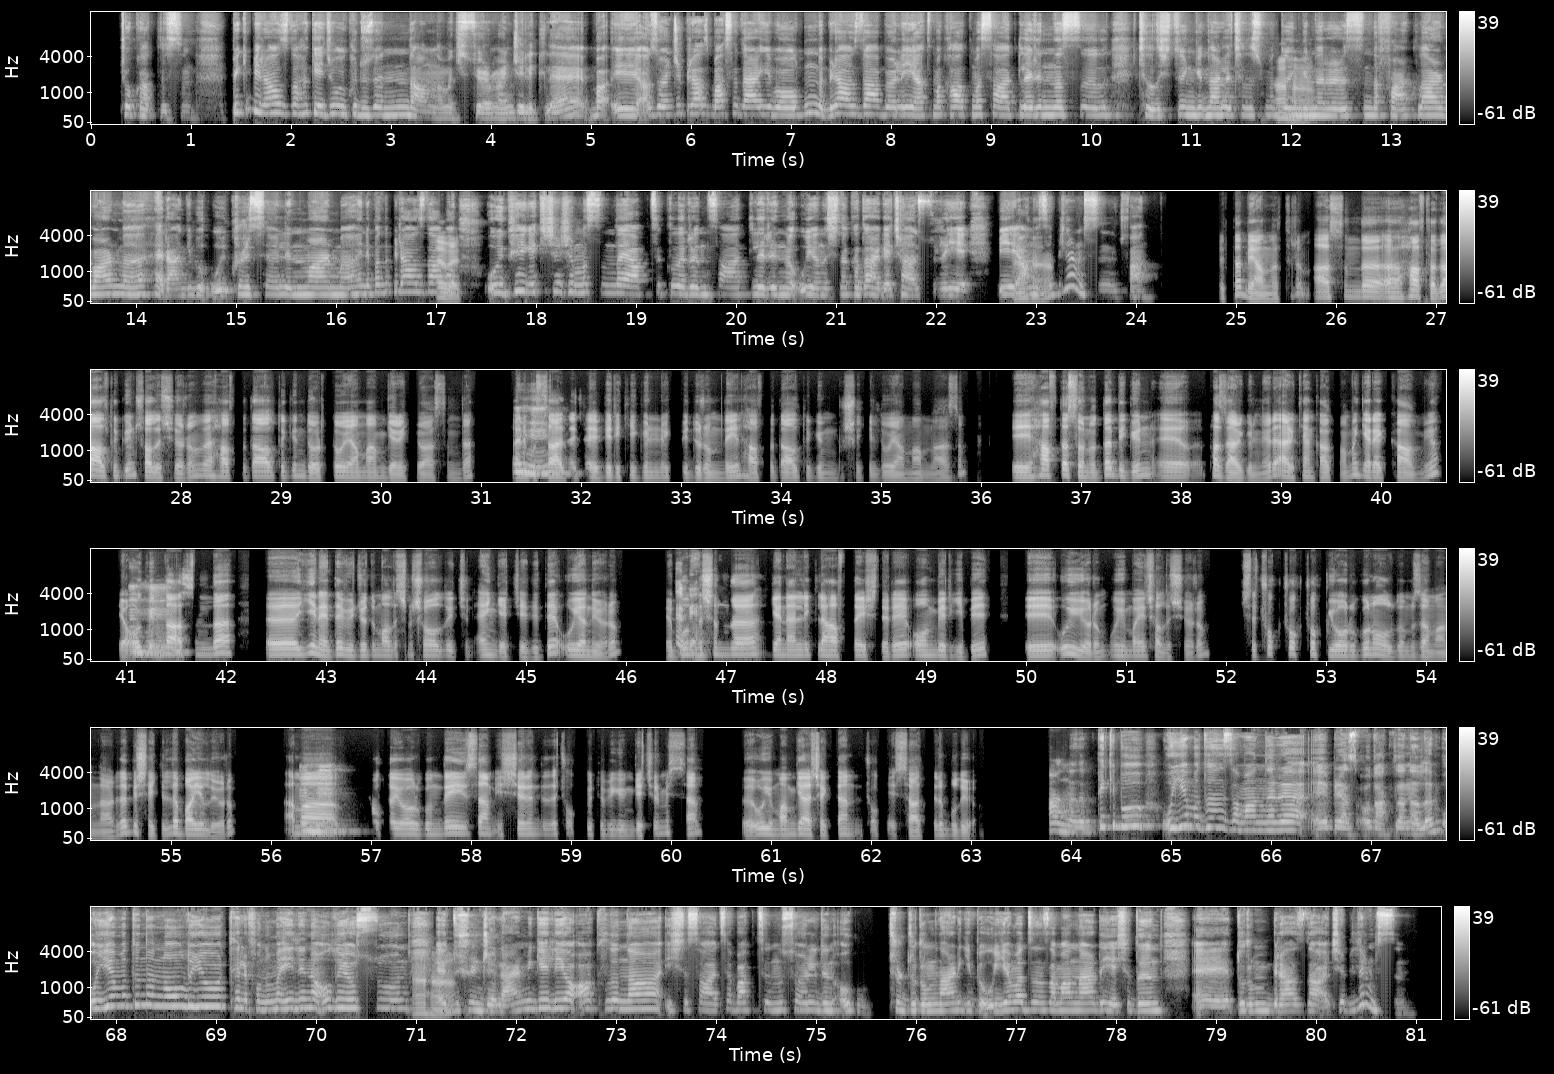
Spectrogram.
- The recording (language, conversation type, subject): Turkish, advice, İş stresi uykumu etkiliyor ve konsantre olamıyorum; ne yapabilirim?
- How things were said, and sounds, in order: tapping; other noise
